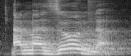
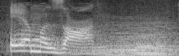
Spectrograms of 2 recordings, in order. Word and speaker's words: Amazon: Amazon. Amazon. Amazon. Thank you. Et vous voyez, son A, ça fait un. Amazon. Et ça, c'est zone. Zone, c'est pas zone. Amazon.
